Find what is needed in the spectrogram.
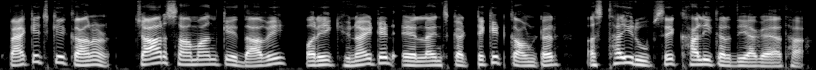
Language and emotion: Hindi, neutral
